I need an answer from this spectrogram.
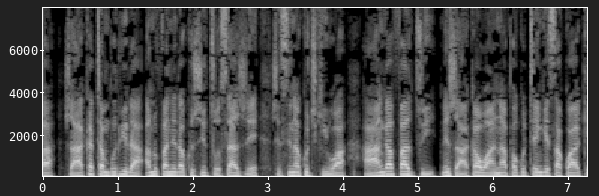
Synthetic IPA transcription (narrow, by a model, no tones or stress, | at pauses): ʐ̥aːkatamburiraʔano̞fanirakuʐid͡zo̞saʐe̞ʐ̥isinakud͡ʒɡiːwaɦaːŋɡafad͡zwine̞ʐaːkawanapak̬ute̞ŋɡe̞sakwaːke̞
